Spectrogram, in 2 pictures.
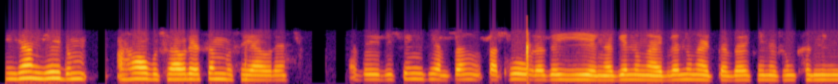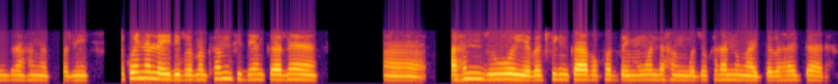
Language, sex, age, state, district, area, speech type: Manipuri, female, 45-60, Manipur, Churachandpur, urban, conversation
